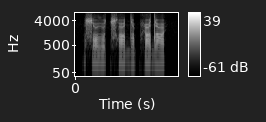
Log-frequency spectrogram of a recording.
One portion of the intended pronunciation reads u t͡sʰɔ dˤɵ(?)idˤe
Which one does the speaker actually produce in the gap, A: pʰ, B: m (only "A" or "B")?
A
